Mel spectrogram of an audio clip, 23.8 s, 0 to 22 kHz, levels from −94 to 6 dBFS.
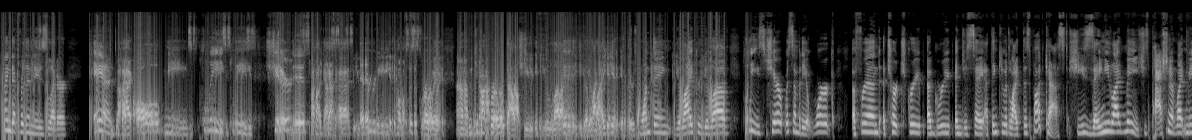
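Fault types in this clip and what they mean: Buffer tearing: the writing program and the playback hardware have slipped so they cross inside each period, leaving most of every buffer, roughly 100 ms old, spliced in with hard joins. It sounds as a robotic 43.1 Hz buzz over the speech from 0.0 to 15.0 s, which fits a 1024-sample buffer.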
